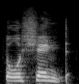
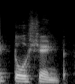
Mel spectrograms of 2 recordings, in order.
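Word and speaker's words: totient: इसको कहते हैं टोशेंट। क्या कहते हैं? टोशेंट। जैसे कोशेंट होता है ना, वैसे यहां पे इसका प्रोनाउंसिएशन है टोशेंट।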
